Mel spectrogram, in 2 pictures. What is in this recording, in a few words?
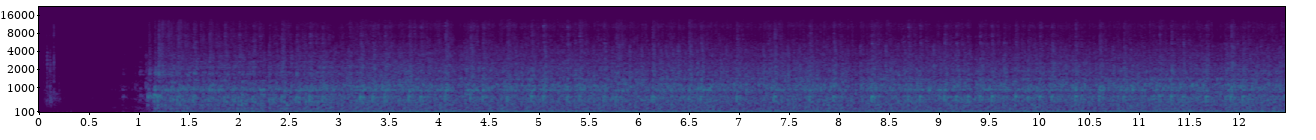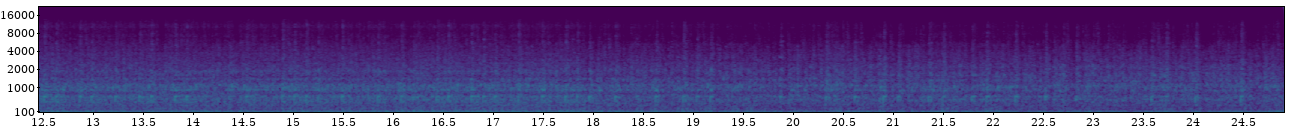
AIRCRAFT 1916 SOPWITH PUP REPLICA STARTUP IDLE INTERIOR STEREO; Replica of a 1916 Sopwith Pup; Airplane; Aircraft Collection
